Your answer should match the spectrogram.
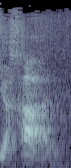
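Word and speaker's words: Yahad (יחד): Now, the Hebrew word for community, which is pronounced Yahad,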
